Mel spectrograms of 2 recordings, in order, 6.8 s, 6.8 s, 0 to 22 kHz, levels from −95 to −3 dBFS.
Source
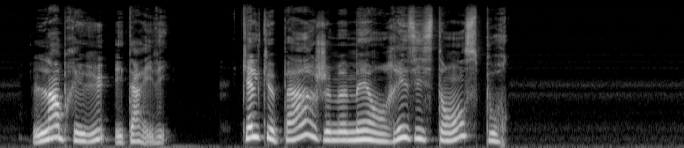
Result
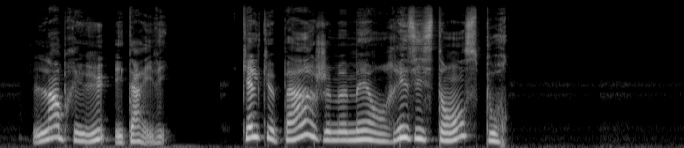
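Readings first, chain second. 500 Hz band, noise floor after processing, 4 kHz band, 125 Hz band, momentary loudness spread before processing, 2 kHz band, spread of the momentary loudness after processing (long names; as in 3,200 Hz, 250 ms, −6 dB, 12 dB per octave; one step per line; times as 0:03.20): −8.0 dB, −79 dBFS, −8.0 dB, −7.0 dB, 11 LU, −9.0 dB, 8 LU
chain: sample-and-hold tremolo 3.5 Hz
level −4.5 dB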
